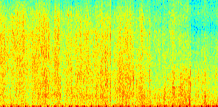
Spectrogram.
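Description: A nearby engine-driven irrigation water pump running steadily with a fast, low chugging, loud and unbroken. Dry grass and leaves rustle as hands push through them.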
